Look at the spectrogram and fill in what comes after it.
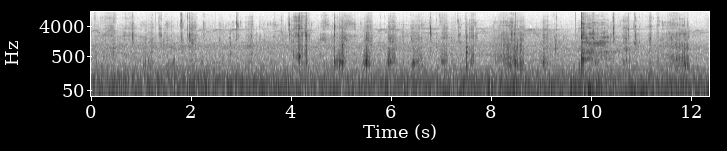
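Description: Close-miked biting and chewing of crisp raw cucumber: short crunchy bites, then steady chewing about twice a second, with a louder crunch toward the end.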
